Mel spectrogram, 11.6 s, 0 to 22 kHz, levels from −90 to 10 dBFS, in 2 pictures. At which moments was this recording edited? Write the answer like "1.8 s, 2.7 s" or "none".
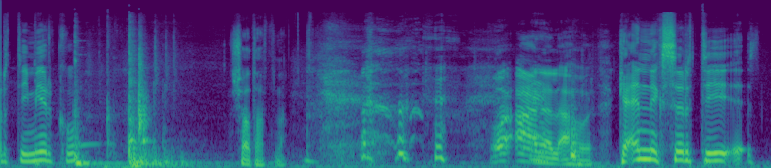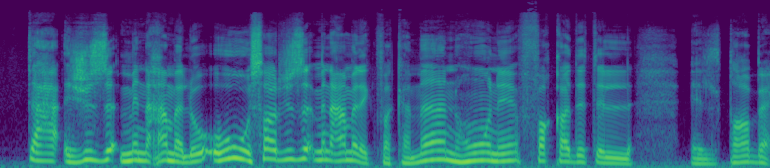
3.2 s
